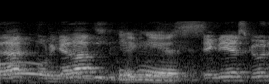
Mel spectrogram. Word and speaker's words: igneous: Igneous. Igneous, good. It's not igneous, it's just igneous, so we flow through it.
